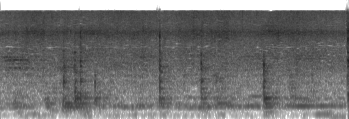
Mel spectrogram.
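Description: Coconut oil sizzles steadily in a pan with frying onions, with a few sharp clinks and scrapes of a spoon stirring at intervals; no voices.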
